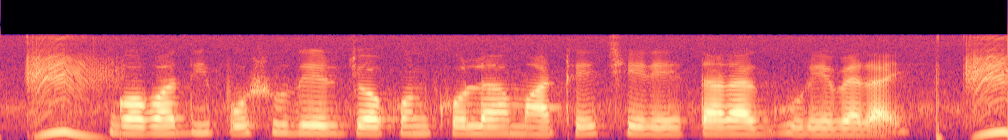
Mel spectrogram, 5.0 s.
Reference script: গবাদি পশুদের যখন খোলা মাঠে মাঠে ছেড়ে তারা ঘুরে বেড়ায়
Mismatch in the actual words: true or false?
true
